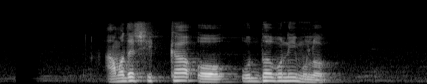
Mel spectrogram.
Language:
Bangla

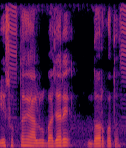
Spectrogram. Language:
Bangla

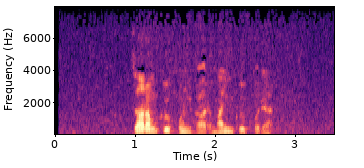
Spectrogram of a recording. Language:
Japanese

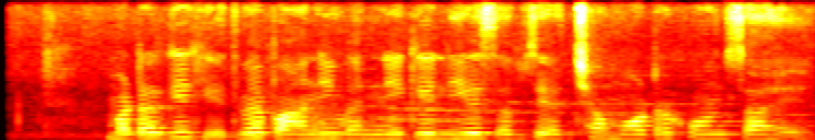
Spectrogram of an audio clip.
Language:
Hindi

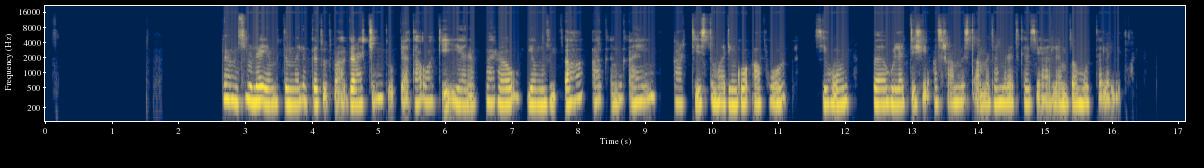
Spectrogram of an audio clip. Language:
Amharic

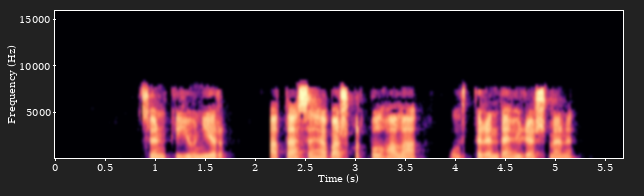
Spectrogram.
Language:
Bashkir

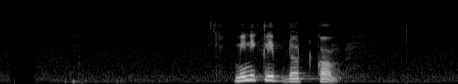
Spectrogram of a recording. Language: Sinhala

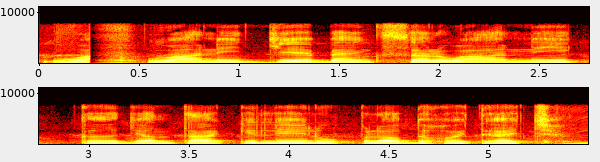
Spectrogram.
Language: Maithili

